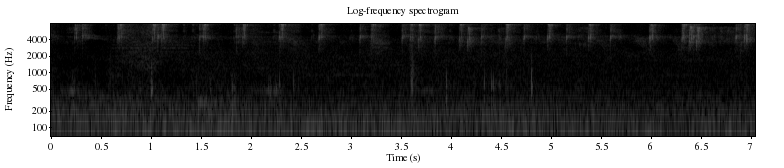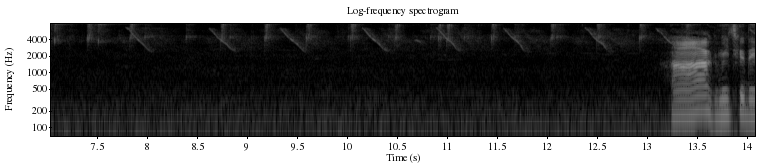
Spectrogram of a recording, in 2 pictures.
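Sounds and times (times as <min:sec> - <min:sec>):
birds chirping: 0:00.0 - 0:14.0
low steady background rumble: 0:00.0 - 0:14.0.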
